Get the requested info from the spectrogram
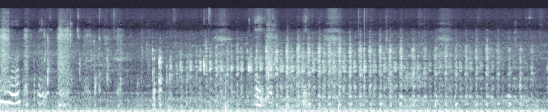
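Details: One-week-old Collie puppies: quick, breathy panting runs as steady rhythmic puffs through most of the stretch, opening with a short high squeak, while a human voice talks faintly in the background.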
